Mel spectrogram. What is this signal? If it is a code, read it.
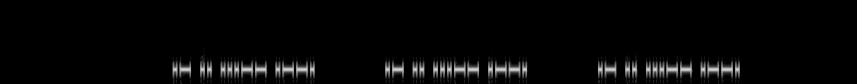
Morse code, heard as a keyed tone, about 34 wpm, 700 Hz. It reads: AI3P AI3P AI3P
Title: USA Call Signs - 4 Characters - Repeated 3x - 35wpm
